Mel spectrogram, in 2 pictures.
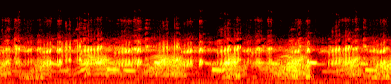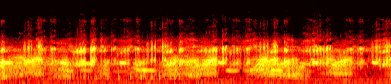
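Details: Numerous frogs calling at once: grating croaks and rhythmic pulse trains layered with brief downslurred tones, the chorus swelling and easing without stopping.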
